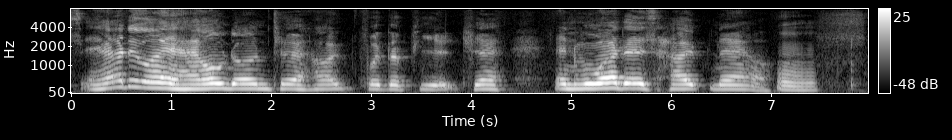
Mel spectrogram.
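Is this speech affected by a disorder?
Yes: cerebral palsy; odd sort of voice.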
